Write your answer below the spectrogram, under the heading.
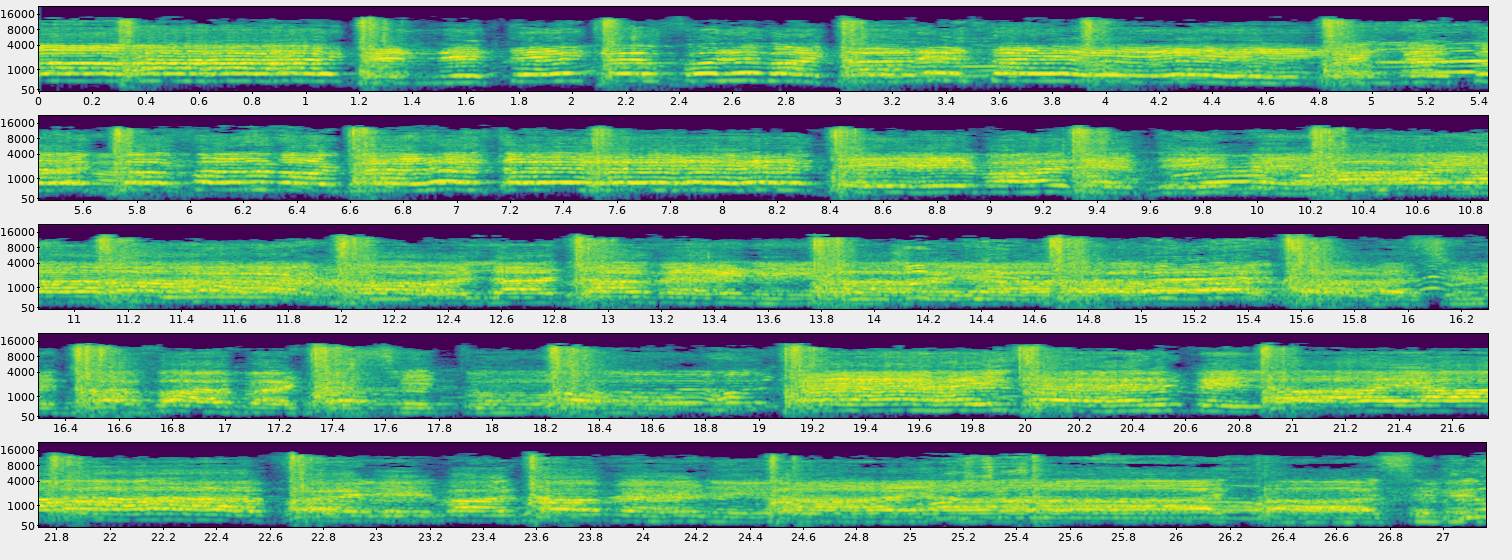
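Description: A group of men chanting a noha lament in unison, with a steady beat of chest-beating (matam) slaps, about two a second, keeping time with the chant.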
